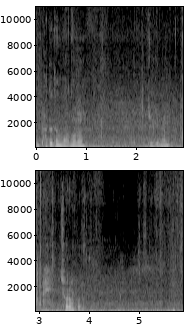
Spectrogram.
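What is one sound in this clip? Leaves rustle as a hand grabs and pulls at plants.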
